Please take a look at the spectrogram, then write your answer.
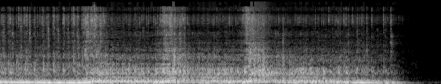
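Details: Restored 1970 Pontiac GTO 400 V8 (YS code) on test stand during cam break-in, Summit 2801 flat tappet cam, Quadrajet carb: even burble at raised rpm with light blips, then shut-off; healthy, no knocks or ticks.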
